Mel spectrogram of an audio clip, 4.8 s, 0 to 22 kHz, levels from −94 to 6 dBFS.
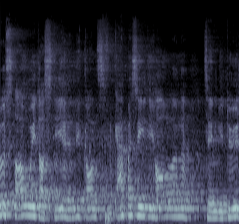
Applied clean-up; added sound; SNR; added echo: none; none; none; reverberation time 2.1 s.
